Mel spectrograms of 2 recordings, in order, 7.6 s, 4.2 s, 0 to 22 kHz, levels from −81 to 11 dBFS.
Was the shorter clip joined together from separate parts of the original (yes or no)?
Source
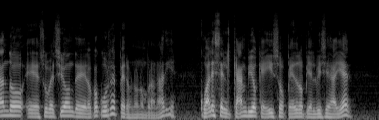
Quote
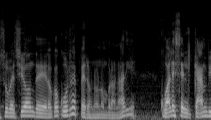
no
